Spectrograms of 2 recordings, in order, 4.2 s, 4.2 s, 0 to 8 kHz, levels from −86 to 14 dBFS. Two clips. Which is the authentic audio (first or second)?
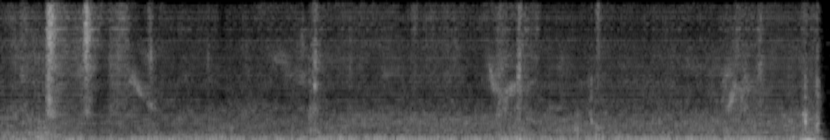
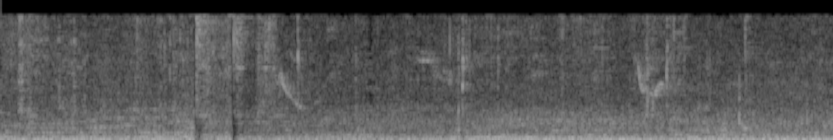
second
